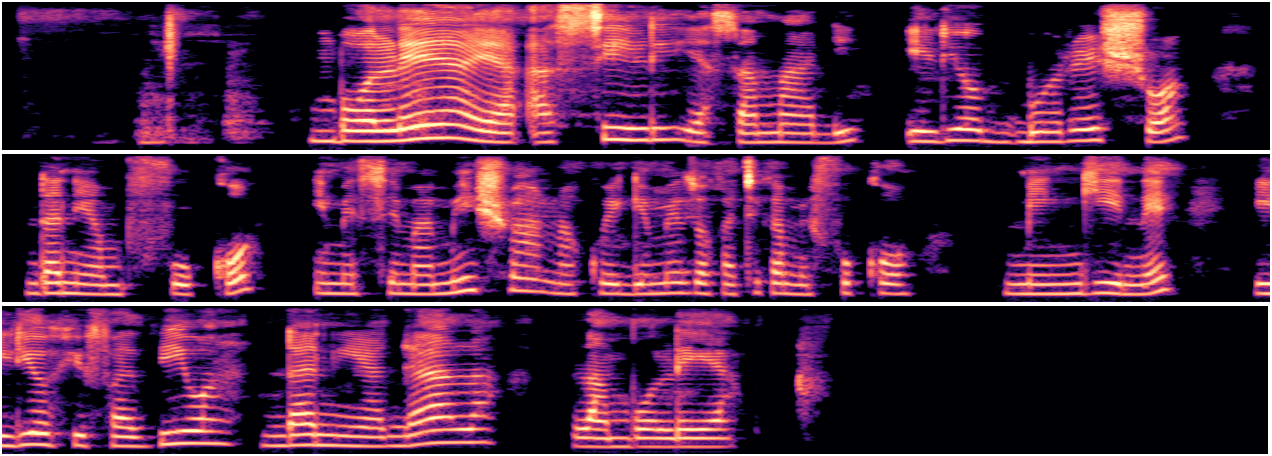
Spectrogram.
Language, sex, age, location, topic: Swahili, female, 18-24, Dar es Salaam, agriculture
